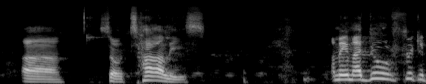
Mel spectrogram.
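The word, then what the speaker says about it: Taliese: So Tylees. I mean, my dude Freaky Peasy on Twitter, he sent me the pronunciation guy earlier. It's it's Talicia.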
